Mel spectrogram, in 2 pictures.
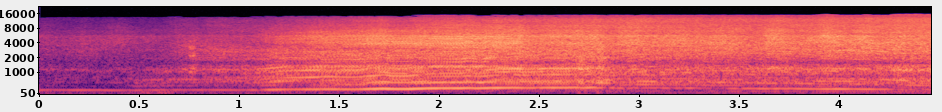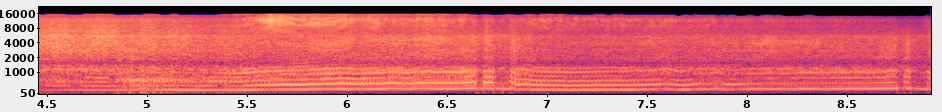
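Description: A third rally car engine approaches loudly, revving, and speeds off.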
